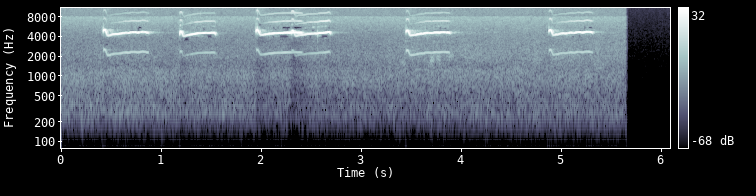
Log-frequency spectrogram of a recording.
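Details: A Killdeer, a shorebird of shores and flat ground that is resident year-round in Nevada, gives five shrill, high, slightly falling notes, roughly one a second, over faint background hiss; in spring it calls shrilly when people approach its ground nest.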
